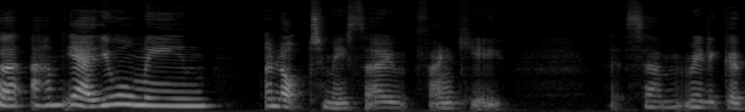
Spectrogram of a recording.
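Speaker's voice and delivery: emotional, slightly choked-up voice. Speaker thanks new subscribers for joining, getting a bit choked up. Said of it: "I'm getting a bit choked up".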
